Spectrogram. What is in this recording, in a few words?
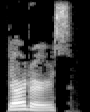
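"darters", English, British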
